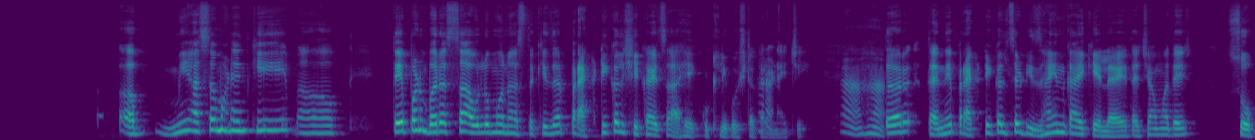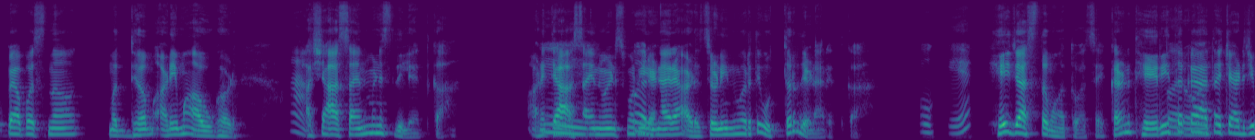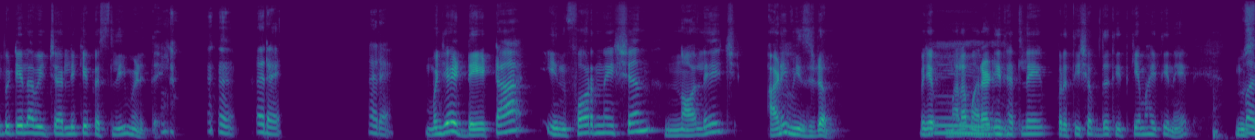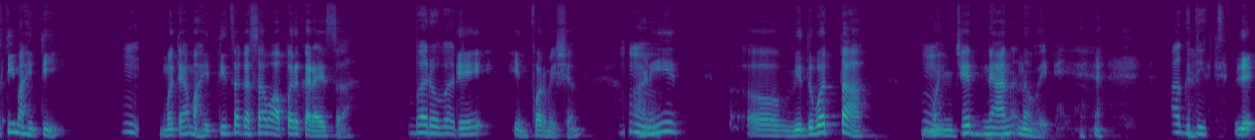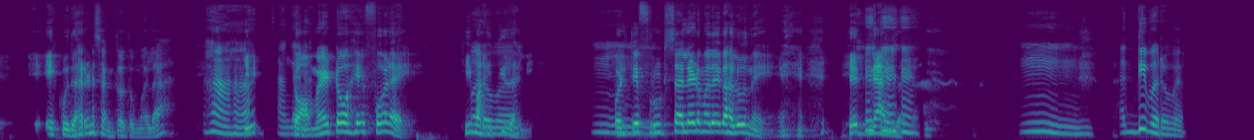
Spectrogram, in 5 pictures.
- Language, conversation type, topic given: Marathi, podcast, कोर्स, पुस्तक किंवा व्हिडिओ कशा प्रकारे निवडता?
- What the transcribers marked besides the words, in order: other background noise; in English: "असाइनमेंट्स"; in English: "असाइनमेंट्सवर"; chuckle; in English: "विस्डम"; tapping; chuckle; laughing while speaking: "म्हणजे"; chuckle; laughing while speaking: "झालं"; chuckle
